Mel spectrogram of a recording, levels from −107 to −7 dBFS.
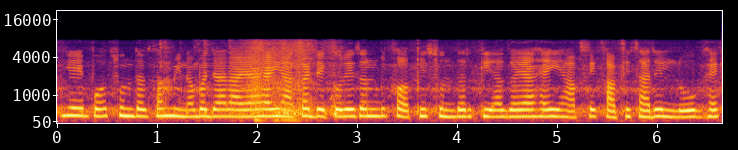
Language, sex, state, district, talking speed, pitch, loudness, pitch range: Hindi, female, Maharashtra, Gondia, 205 wpm, 245 Hz, -14 LUFS, 235-255 Hz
